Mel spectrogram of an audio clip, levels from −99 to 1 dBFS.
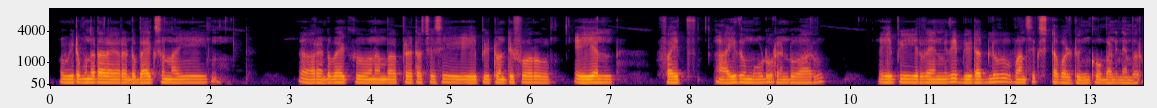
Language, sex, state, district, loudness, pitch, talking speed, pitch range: Telugu, male, Telangana, Karimnagar, -26 LUFS, 130 Hz, 155 wpm, 130-135 Hz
